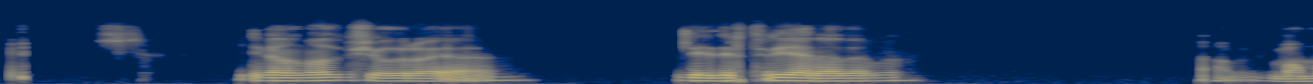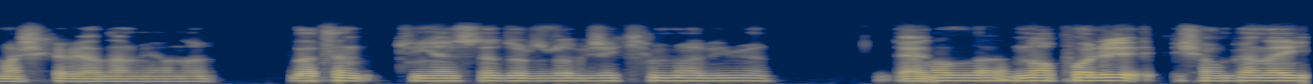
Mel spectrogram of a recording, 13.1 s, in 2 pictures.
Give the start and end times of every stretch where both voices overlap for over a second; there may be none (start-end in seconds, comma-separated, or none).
none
